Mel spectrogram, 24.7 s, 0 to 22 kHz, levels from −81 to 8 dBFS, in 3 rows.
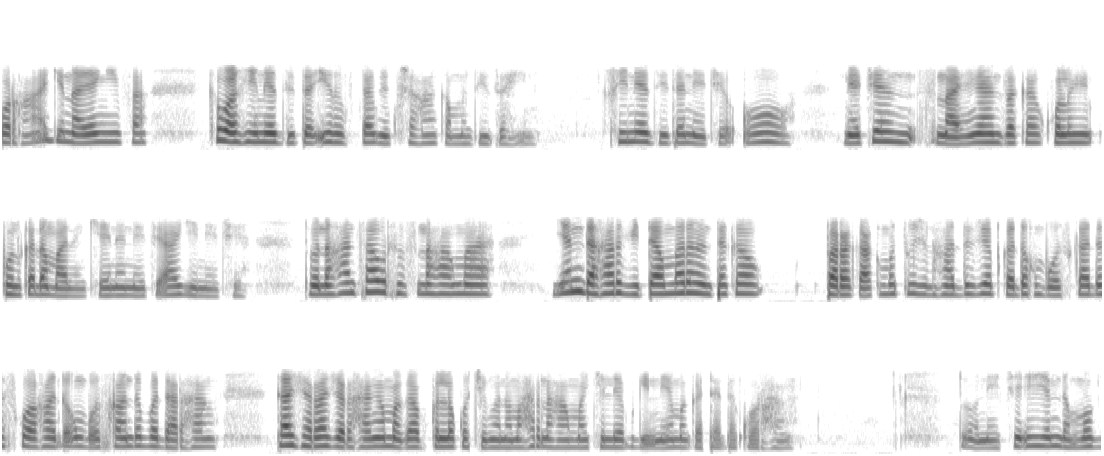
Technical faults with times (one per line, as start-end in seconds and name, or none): none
